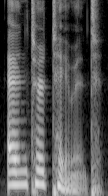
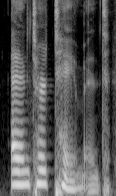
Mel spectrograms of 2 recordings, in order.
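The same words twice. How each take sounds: First: The middle T is clearly pronounced. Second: The middle T is clearly pronounced.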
